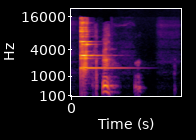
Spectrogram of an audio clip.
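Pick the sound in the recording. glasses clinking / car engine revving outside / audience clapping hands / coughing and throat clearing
glasses clinking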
